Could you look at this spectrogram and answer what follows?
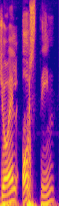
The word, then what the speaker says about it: Osteen: Es más, hermano, aquí en los Estados Unidos, en la ciudad de Houston, hay un pastor muy famoso americano llamado, se escribe Joel Osteen, se pronuncia Joel Osteen, y es muy famoso aquí en los Estados Unidos.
